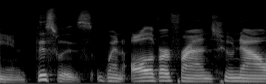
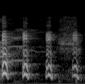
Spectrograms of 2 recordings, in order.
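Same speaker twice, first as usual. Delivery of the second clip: high laugh; 5 dB quieter than usual. Real, not acted. Laughing at own fall.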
